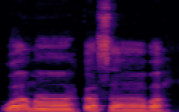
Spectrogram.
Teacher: এই তিনটি বর্ণ দুই ঠোঁটের মিলনে উচ্চারিত হয় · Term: বা মিম ওয়াও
